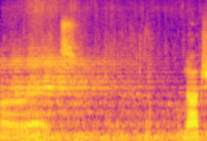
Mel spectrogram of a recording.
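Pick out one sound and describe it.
A fire crackles and roars close by.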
